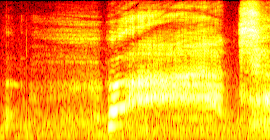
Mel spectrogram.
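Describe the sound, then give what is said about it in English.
A single sneeze, fairly loud: a rising, drawn-out voiced 'ah' builds for about half a second before ending in a sharp, hissing burst. “That's gross! You sneezed all over me!”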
